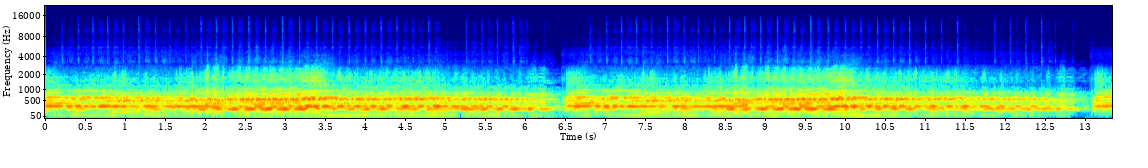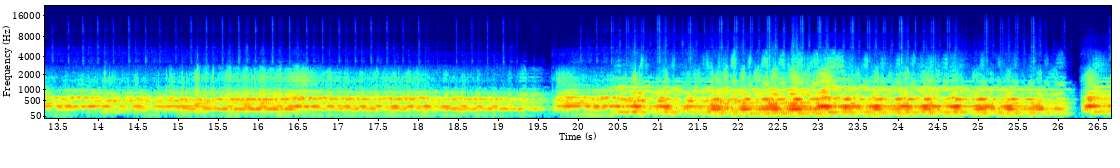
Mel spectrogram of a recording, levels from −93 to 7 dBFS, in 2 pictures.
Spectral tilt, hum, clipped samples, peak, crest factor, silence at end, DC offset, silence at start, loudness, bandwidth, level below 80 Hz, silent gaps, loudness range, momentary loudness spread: -10 dB/octave; none; under 0.1%; 0 dBFS; 16 dB; 0 s; under 0.1%; 0 s; -16 LUFS; 4.7 kHz; -42 dBFS; none; 8 LU; 9 LU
